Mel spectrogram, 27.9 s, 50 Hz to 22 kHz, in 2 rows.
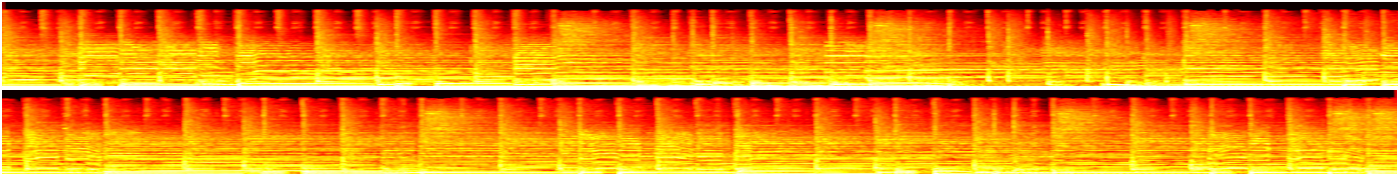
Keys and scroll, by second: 1.9 ctrl+z, 2.0 ctrl+z, 3.1-7.4 typing, 9.5 Escape, 10.3 r, 11.6-13.2 typing, 13.3 Return, 13.9 Delete, 14.4-19.0 typing, 16.3 ctrl+g, 20.2 r, 21.7-24.1 typing, 23.5 ctrl+g, 25.4 Escape.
